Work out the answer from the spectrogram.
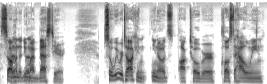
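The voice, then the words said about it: Hoarse, partly lost voice. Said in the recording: “as you guys can probably hear, I lost my voice at PRGE and it hasn't completely come back”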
